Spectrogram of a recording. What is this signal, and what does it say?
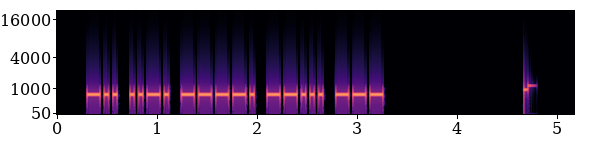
Morse code, heard as a keyed tone, about 29 wpm, 700 Hz. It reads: DF97O
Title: Code Groups - 5 Letter:Numbers - 28wpm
